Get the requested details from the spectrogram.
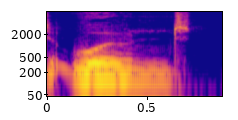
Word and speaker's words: wound: I said, "If you pronounce that word wound, W-O-U-N-D, wound, it's actually a completely different word."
